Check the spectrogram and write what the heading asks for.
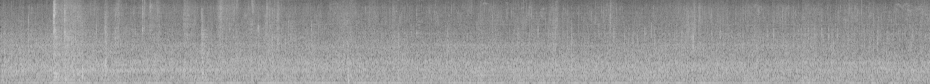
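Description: Pork and kimchi stew bubbling and sizzling in a shallow cast-iron sot-ttukkeong (cauldron-lid pan) over a burner: a steady hiss with scattered small pops.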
